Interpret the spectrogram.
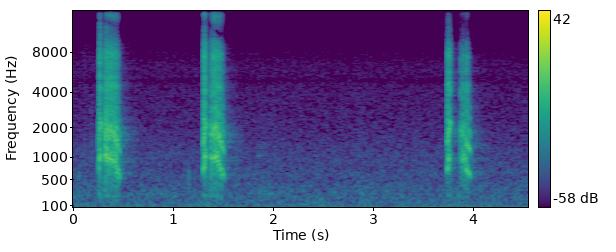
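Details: A pet monk parakeet (Quaker), jealous of a lorikeet, gives four harsh, raspy squawks, each a fraction of a second long, in uneven pairs over about four seconds.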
